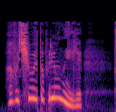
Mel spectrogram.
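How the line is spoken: Cheerful question. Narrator (Russian): спрашивал дядин приказчик весело

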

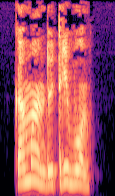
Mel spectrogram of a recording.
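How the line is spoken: Weary emperor. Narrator (Russian): устало проговорил император

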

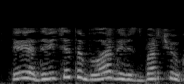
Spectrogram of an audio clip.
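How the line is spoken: Exclaimed. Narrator (Russian): воскликнул

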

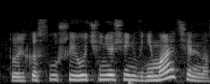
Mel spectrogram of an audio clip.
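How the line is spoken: Plain, rabbit. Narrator (Russian): сказал кролик

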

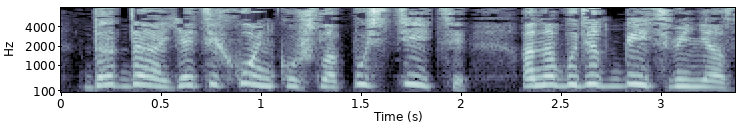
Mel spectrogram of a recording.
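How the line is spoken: Shouting while struggling. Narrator (Russian): закричала она, видимо, проговорившись и вырываясь из моих рук

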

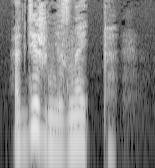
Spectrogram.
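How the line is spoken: Sigh. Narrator (Russian): вздохнула Галина

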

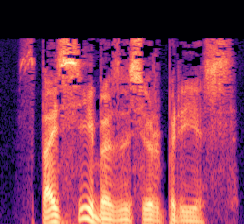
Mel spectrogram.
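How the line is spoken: Gloomy reply. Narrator (Russian): мрачно ответил муж

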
